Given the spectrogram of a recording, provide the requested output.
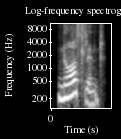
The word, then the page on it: Northland: Indian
